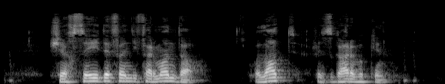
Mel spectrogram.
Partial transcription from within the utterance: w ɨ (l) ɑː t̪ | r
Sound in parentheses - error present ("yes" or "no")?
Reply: no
